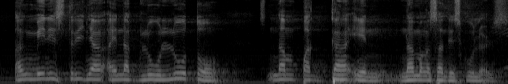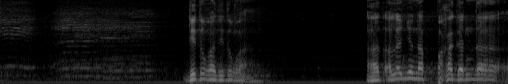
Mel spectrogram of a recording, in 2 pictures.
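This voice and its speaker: A man preaching a sermon in a church with a high, gravelly voice. He is lively and calls out to the congregation by name. He mixes English phrases into his talk. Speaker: pastor.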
